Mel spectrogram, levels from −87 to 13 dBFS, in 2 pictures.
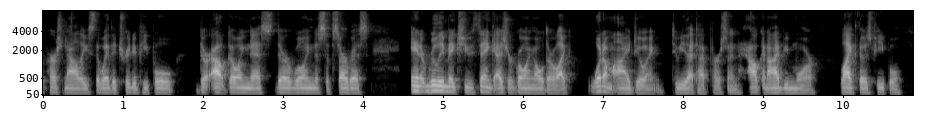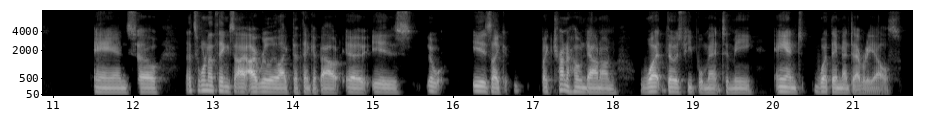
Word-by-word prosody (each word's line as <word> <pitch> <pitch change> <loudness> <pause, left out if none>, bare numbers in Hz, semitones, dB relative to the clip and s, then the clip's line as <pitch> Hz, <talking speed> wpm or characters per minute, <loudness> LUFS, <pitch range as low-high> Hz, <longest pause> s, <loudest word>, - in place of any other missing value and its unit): personalities, 95 -3 -2
the - - -4
way 100 - +2
they 95 0 -3
treated 105 0 -5
people, 95 -1 -3 0.3
their - - -2
outgoingness, 95 -2 +3
their 100 -1 +1
willingness 100 -1 -1
of - - -11
service. 95 -2 0 0.5
And 130 -2 +6
it - - +1
really 130 +1 +6
makes 115 -2 0
you 110 - -3
think 105 +1 -1
as 100 0 +1
you're 105 - -5
growing 100 -1 +1
older, 95 0 -1
like, - - +1 0.2
"What 125 +2 +2
am 120 - +1
I 95 0 +2
doing 85 -3 -5
to - - -12
be 95 - -2
that - - +1
type - - -3
of - - -28
person? - - -9
How 105 0 +4
can 100 - -5
I 100 +1 +6
be 100 -1 -3
more 90 -2 -4 0.3
like 105 -1 +5
those 95 -1 -1
people?" 95 -3 -7 0.8
And 100 -2 +1
so, 100 -1 +1 0.3
that's 130 +2 -6
one 140 0 +2
of 130 - +1
the - - -15
things 120 -3 0
I 110 - +6
I - - +9
really 110 -1 +3
like 100 -1 +3
to 95 - -2
think 100 -2 -4
about, 95 -1 +2
uh, 95 -3 +3
is 100 -3 -3 0.2
the - - -1 0.4
is 125 -3 +2
like - - 0 0.4
like 110 - -4
trying 150 -1 +1
to - - +1
home 110 -2 0
down 100 -1 +4
on 95 -3 -3 0.3
what 115 0 +4
those 105 -2 +2
people 105 -3 -7
meant 95 -1 -4
to 95 - -7
me, 95 -1 -4 0.2
and 110 -3 +2
what 115 -1 -1
they 105 - +2
meant 95 -1 -2
to - - +1
everybody - - -2
else. - - -7
100 Hz, 220 wpm, -25 LUFS, 95-110 Hz, 0.8 s, I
